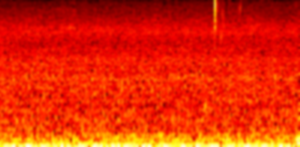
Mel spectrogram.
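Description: Steady low hum with a faint even hiss, and a single faint tick about one and a half seconds in.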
